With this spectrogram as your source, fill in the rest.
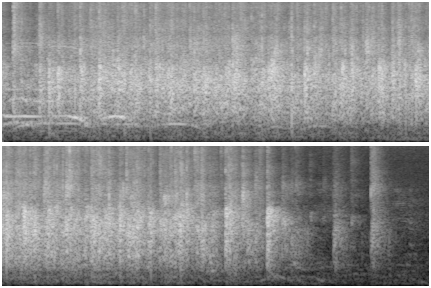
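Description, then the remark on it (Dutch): Sustained applause from an audience for columnist Jan Oudenaarde, a dense wash of many hands clapping at steady loudness for about seven seconds, then thinning into a few scattered final claps. “door journalisten, mensen die verhalen doorgeven van generatie op generatie die daar in de kranten over schrijven, een hartelijk applaus voor onze columnist Jan Oudenaarde.”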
